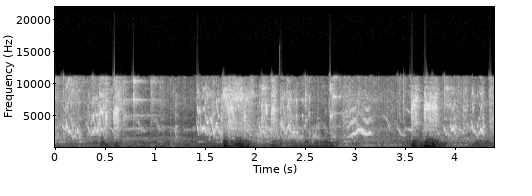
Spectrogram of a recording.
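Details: Several pet budgerigars chattering while bathing: dense, scratchy warbling and squawky notes high in pitch, with sudden broadband splashy bursts and fluttering between calls.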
